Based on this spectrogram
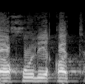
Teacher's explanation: الخاء مفخمة واللام مرققة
